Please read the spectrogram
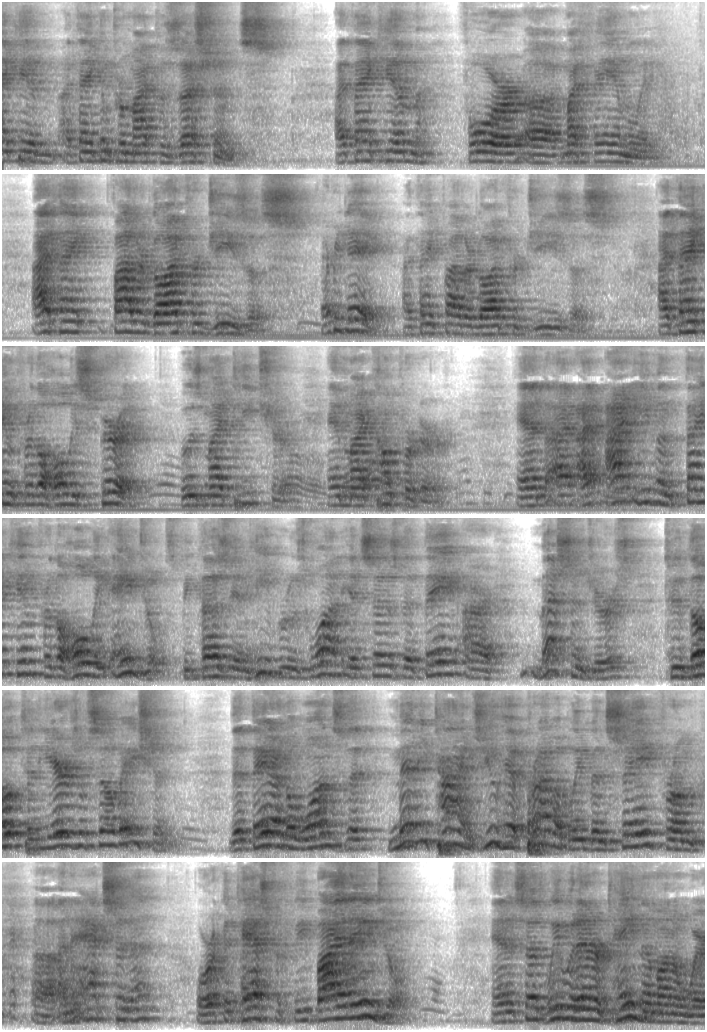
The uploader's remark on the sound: This edifying sermon was delivered during Granbury's Annual Community Thanksgiving Service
